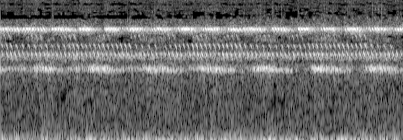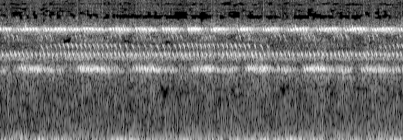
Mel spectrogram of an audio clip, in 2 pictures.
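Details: Several crickets trilling together, high piercing tones pulsing about four times per second in layered bands, steady and continuous for the whole stretch.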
